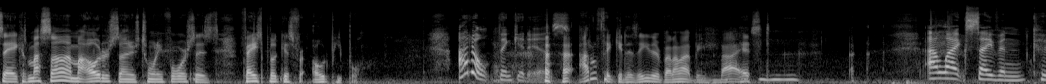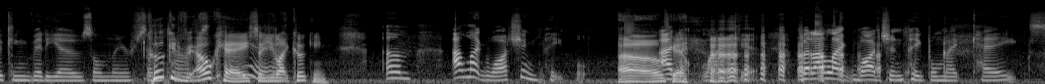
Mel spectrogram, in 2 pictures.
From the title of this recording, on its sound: live from the Bird's Nest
